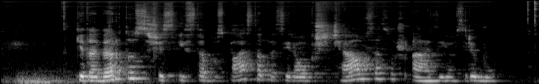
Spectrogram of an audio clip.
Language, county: Lithuanian, Panevėžys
